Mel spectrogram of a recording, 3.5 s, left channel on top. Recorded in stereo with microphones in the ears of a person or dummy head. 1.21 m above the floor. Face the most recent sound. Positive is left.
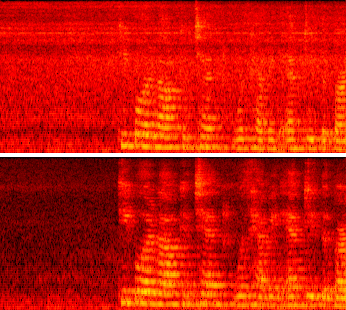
turn(degrees=40)  # may be behind; listen again after turning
